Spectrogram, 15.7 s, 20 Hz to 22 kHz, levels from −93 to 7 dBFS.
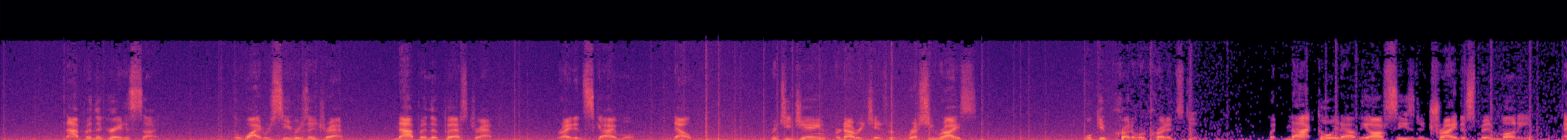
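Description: From 11.17 s, right after "we'll give", to the end at 15.68 s, the background drops and breaks up into twinkling specks. This is overdone noise removal. A noise reduction stage set too strong cuts individual frequency bands down or out whenever they sit near its noise estimate. With the room noise only about 11 dB below the speech, quieter parts of the voice fall inside that estimate and are stripped away too.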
